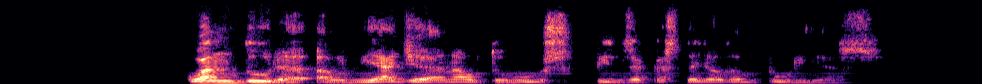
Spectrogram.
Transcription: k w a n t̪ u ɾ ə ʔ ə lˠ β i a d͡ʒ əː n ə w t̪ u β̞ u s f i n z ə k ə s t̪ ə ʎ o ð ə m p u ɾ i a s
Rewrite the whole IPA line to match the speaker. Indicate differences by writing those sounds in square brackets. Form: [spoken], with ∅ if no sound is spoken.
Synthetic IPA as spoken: k w a n [d̪] u ɾ ə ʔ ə lˠ β i a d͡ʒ əː n ə w t̪ u β̞ u s f i n z ə k ə s t̪ ə ʎ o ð ə m p u ɾ i [ə] s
